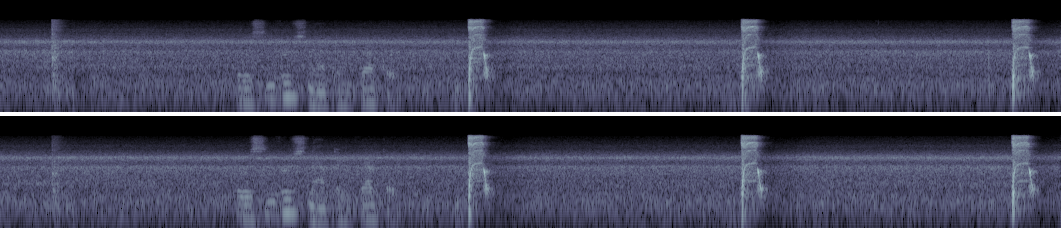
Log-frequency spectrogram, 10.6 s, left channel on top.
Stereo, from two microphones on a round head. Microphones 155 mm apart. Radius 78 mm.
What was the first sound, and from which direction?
A pop, 60° left (ahead or behind).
